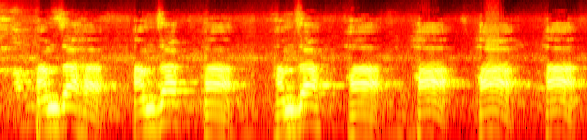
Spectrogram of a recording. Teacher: এক নম্বর মাখরাজ আসবে একদম হলকের একদম শুরু হইতে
